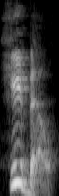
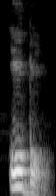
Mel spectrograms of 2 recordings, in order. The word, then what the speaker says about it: Hubel: You say hotel. Hence, Hubel. But here's where the German comes into it. In Germany, they pronounce it Ubel or Heubel, or there's different variations of way of explaining it.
